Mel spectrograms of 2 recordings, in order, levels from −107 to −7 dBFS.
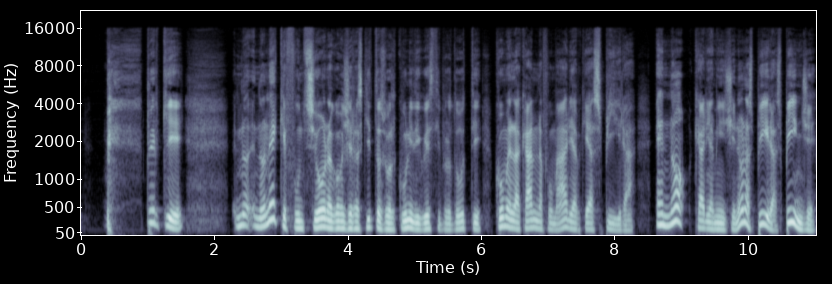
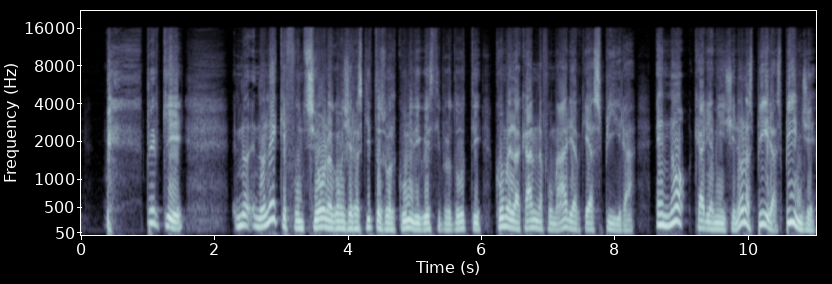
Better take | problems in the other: first | distortion; slight; 6% of the sound clipped

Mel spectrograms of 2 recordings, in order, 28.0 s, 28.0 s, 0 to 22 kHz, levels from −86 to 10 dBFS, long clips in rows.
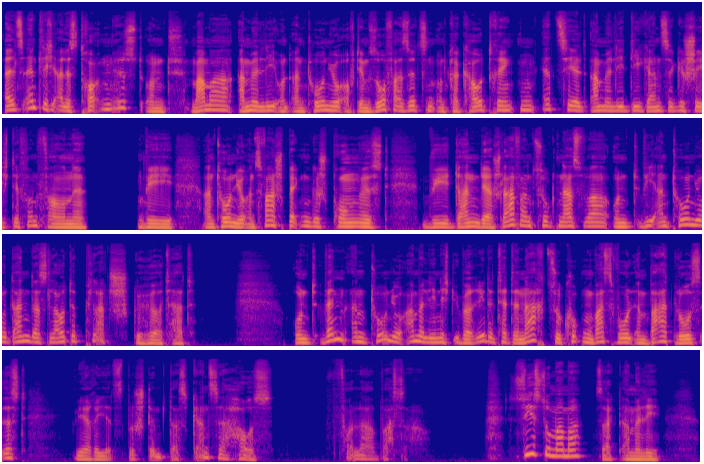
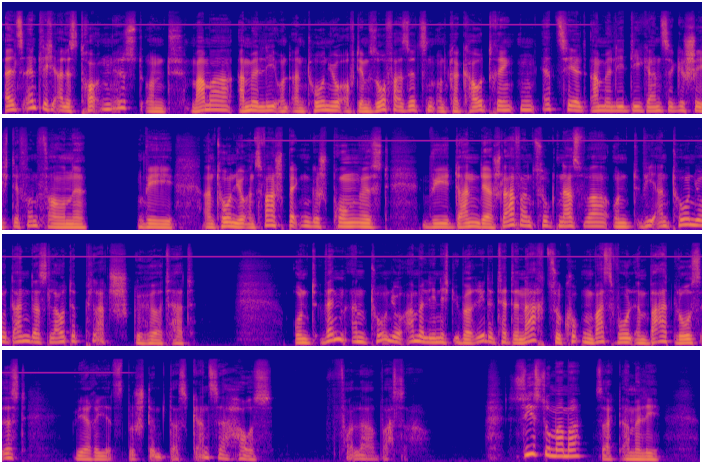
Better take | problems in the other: first | high-pitched whine; noticeable; until 6 s and from 9.5 to 22 s; 9.5 kHz, 20 dB below the speech

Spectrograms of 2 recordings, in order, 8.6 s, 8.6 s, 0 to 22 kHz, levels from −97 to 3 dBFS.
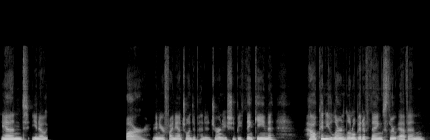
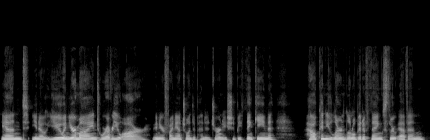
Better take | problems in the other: second | audio cutting out; at 1 s for 1.5 s

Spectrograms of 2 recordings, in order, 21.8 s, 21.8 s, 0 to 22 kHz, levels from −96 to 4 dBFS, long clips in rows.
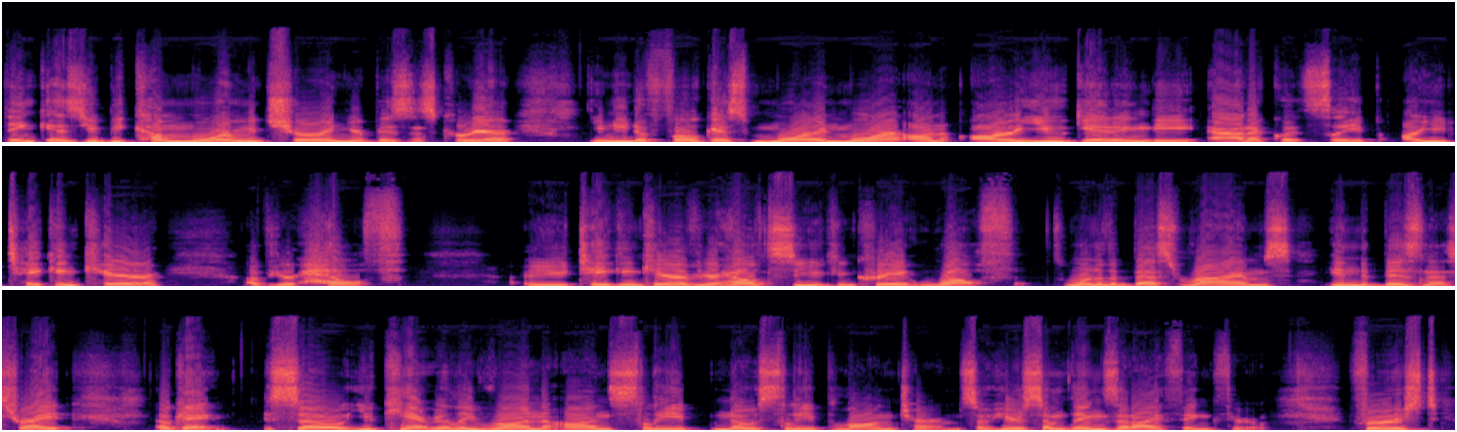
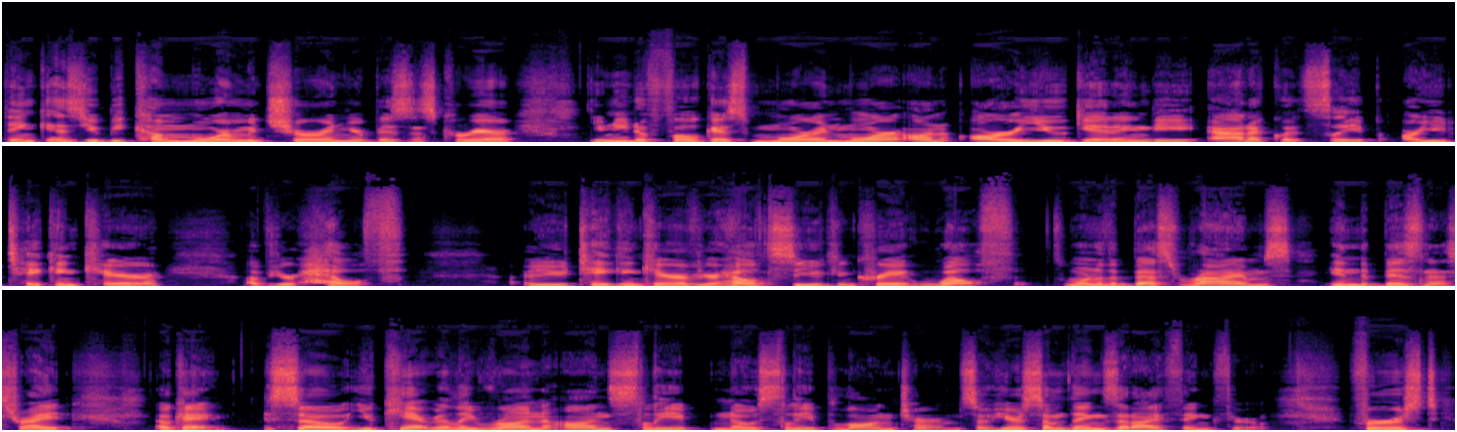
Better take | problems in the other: second | distortion; slight; 10 dB below the speech

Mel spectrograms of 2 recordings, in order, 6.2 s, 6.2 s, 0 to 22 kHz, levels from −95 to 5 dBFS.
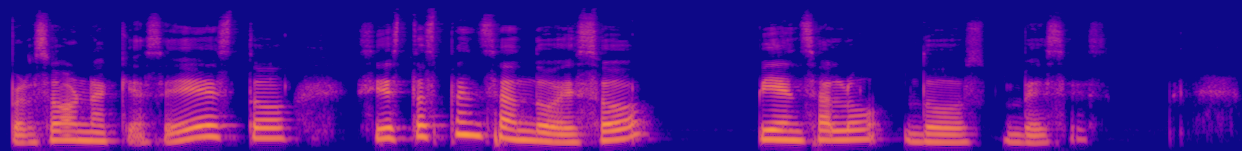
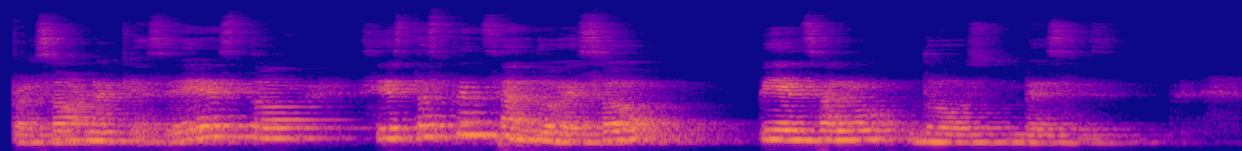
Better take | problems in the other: first | room echo; noticeable; dies away in 0.8 s // off-mic speech; far

